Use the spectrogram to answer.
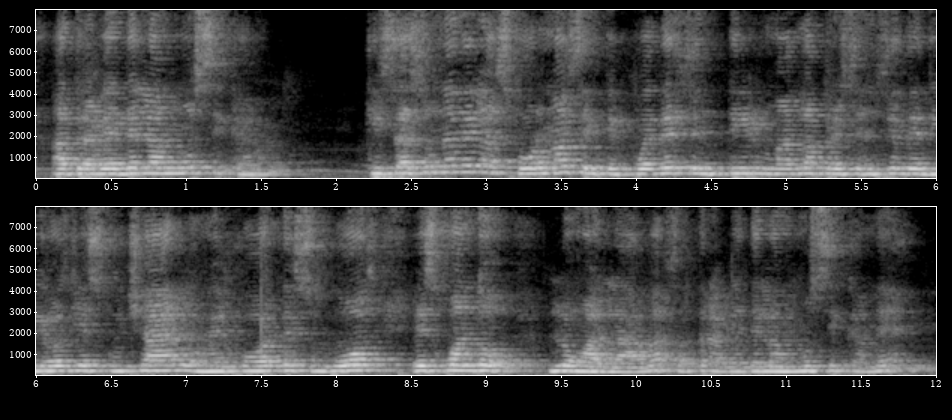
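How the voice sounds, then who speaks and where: A woman's voice: on the high side, warm tone. A woman pastor preaching a sermon with fervor, often adding amens. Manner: fervent preaching with repeated amens. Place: church. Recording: echoey church hall, voice from far off.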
